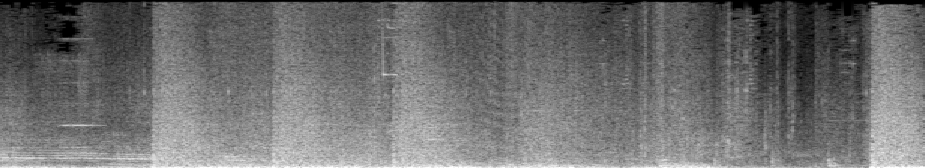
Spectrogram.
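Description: A flamethrower roars in bursts.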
